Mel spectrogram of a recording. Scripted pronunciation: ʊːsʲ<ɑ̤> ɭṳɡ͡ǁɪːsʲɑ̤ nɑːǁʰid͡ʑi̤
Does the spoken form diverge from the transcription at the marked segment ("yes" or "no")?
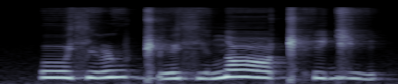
no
